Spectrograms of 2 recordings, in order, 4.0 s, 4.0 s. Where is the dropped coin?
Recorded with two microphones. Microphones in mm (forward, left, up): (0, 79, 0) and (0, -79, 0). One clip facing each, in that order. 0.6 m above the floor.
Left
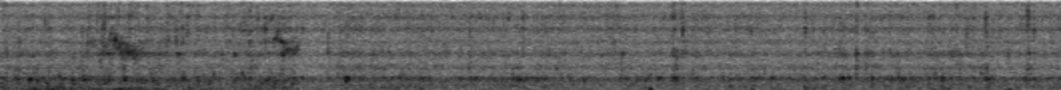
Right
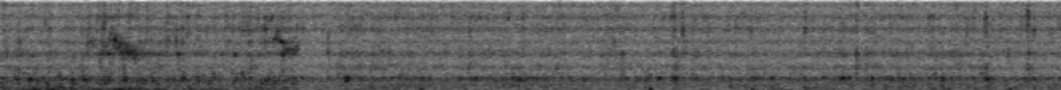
I don't hear a dropped coin.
